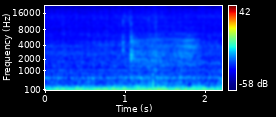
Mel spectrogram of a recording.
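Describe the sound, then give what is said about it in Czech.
The engine of a Babetta moped, apparently a model 207, kept in a garage, idles with a deep, steady growl, its low rumble loud and continuous throughout, with no voices present. “No, takže ji teď mám v garáži. Eh, vrčí.”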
